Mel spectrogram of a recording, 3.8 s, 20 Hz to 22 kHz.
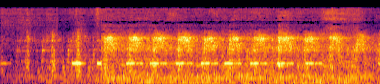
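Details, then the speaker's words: Guinea pig's heartbeat made audible by a Doppler monitor during a tooth trim procedure for an overgrown premolar: fast, steady, rhythmic whooshing pulses, roughly 240 a minute. "Again, that rhythmic whooshing sound is Bengal's heartbeat."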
